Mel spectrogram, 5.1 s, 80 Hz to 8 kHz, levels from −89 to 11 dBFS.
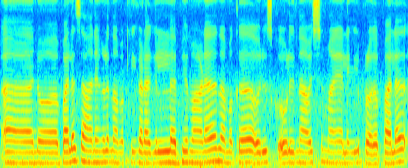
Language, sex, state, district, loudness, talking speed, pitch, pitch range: Malayalam, female, Kerala, Thiruvananthapuram, -14 LUFS, 155 wpm, 185 Hz, 185-195 Hz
